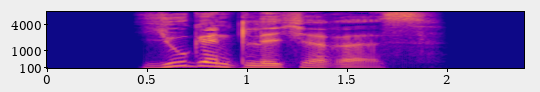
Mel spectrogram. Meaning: strong/mixed nominative/accusative neuter singular comparative degree of jugendlich
- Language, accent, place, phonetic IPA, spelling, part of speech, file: German, Germany, Berlin, [ˈjuːɡn̩tlɪçəʁəs], jugendlicheres, adjective, De-jugendlicheres.ogg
